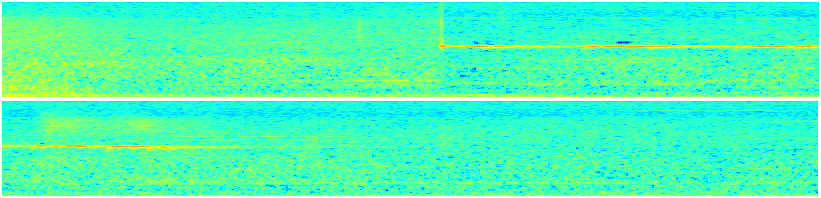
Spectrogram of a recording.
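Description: Steady outdoor background noise: a low rumble. About a second and a half in, a thin, high, steady whistle-like tone joins it and lasts about two seconds.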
